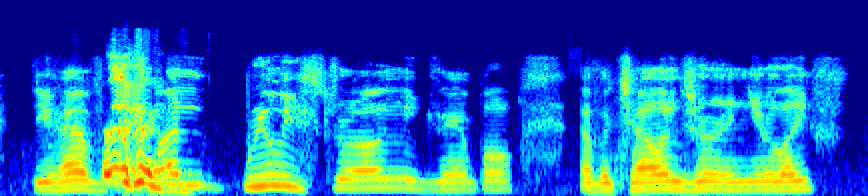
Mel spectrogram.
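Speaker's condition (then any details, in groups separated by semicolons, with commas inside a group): Cerebral palsy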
